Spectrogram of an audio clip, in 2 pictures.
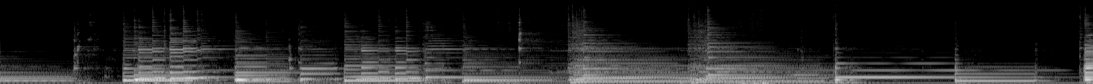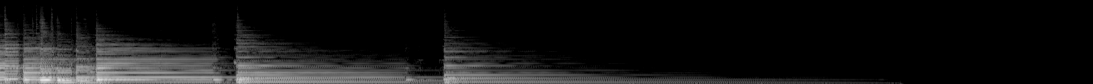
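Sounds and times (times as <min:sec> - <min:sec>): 
classical guitar: 0:00.0 - 0:19.9.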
